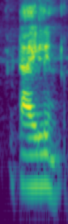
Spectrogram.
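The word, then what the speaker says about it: ptyalin: अब ये टाइलिन enzyme है, इसकी स्पेलिंग एक्चुअली ये होती है टाइलिन, ठीक है। टाइलिन नहीं है, PTIALIN है, बट बोलते टाइलिन ही है क्योंकि P साइलेंट होता है।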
